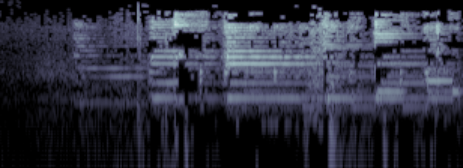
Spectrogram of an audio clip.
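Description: A mobile phone ringtone plays a bright, electronic melody in repeating bursts about once a second, fairly loud, with no one talking over it, ringing while its owner is teaching Sunday school.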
